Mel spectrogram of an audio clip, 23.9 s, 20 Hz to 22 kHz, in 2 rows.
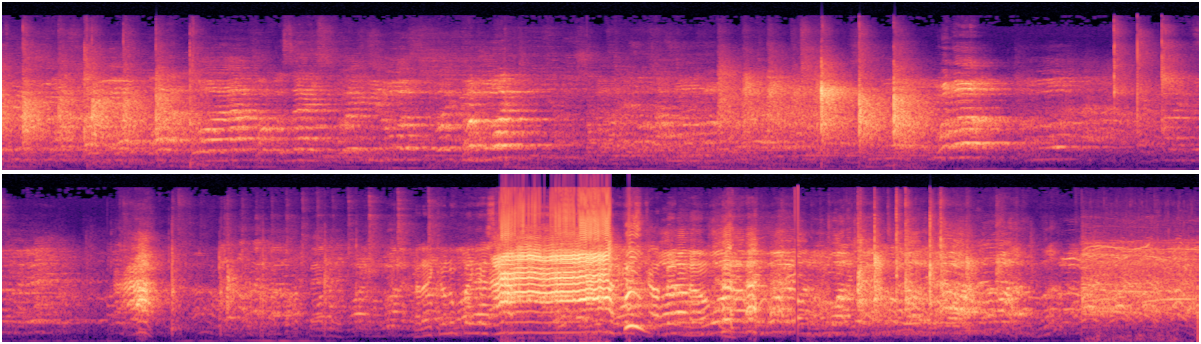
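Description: Men's voices talking and calling out over one another without clear words, with one loud, drawn-out wavering shout about 17 seconds in.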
